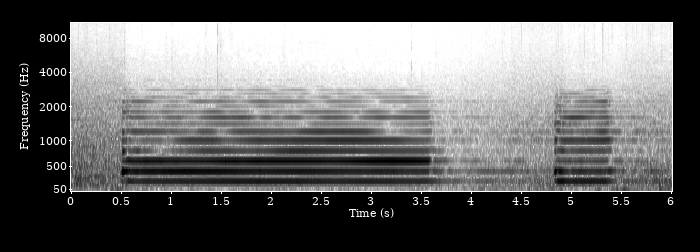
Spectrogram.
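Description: Large bulk carrier's ship whistle sounding a deep, steady horn note: one long blast of about three seconds, then a short blast near the end. The signal appears to be a warning to a nearby cargo ship.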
